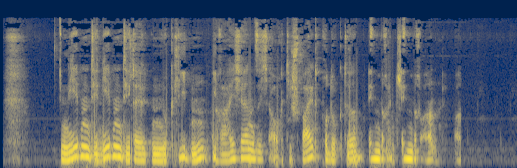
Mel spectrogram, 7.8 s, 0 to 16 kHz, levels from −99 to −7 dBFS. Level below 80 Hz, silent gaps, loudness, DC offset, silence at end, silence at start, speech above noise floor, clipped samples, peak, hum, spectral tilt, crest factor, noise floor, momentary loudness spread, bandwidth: -44 dBFS; none; -17 LUFS; under 0.1%; 0.85 s; 0.1 s; 41 dB; under 0.1%; -2 dBFS; none; -5.5 dB/octave; 14 dB; -57 dBFS; 14 LU; 11.5 kHz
